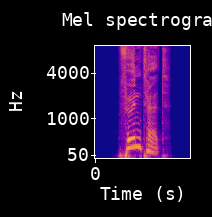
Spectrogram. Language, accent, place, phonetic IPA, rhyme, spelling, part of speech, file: German, Germany, Berlin, [ˈføːntət], -øːntət, föhntet, verb, De-föhntet.ogg
- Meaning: inflection of föhnen: 1. second-person plural preterite 2. second-person plural subjunctive II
